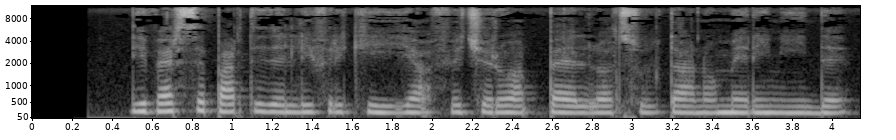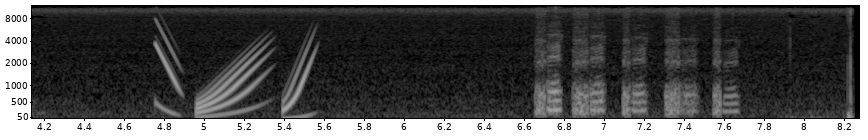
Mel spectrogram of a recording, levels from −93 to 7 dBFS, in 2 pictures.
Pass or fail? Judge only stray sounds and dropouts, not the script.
fail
